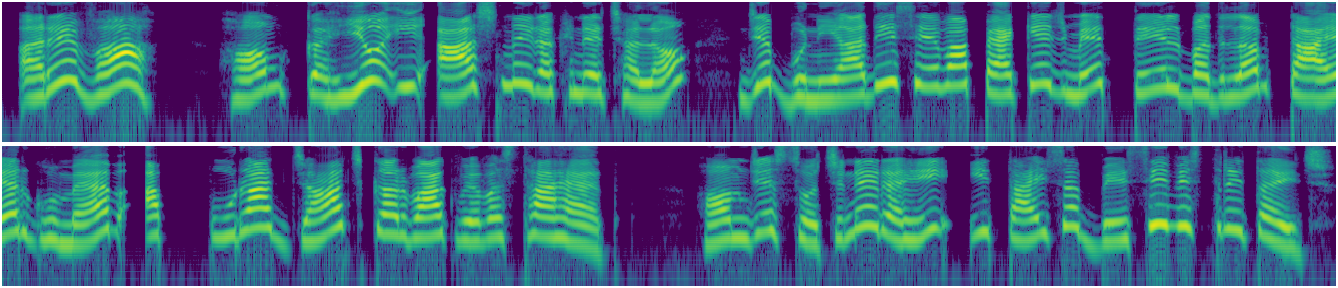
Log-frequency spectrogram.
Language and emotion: Maithili, surprised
